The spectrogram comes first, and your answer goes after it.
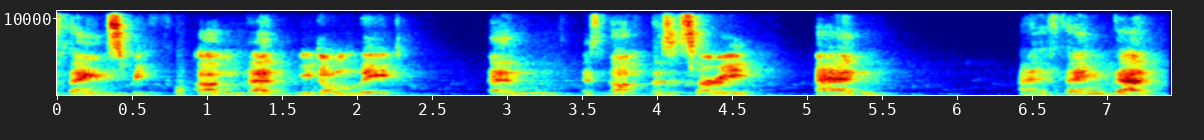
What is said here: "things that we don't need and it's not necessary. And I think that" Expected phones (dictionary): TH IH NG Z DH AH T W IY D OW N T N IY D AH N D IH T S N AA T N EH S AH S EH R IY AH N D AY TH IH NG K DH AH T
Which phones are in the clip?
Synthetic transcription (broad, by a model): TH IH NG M DH AH T W IY D OW N T L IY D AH N IH T S N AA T N EH S AH S EH R IY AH N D AY TH IH NG K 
